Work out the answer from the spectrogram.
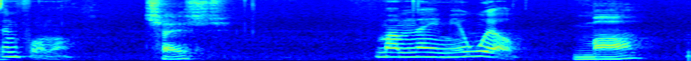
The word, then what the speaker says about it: Cześć: You would say it like, cześć, mam na imię Will.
